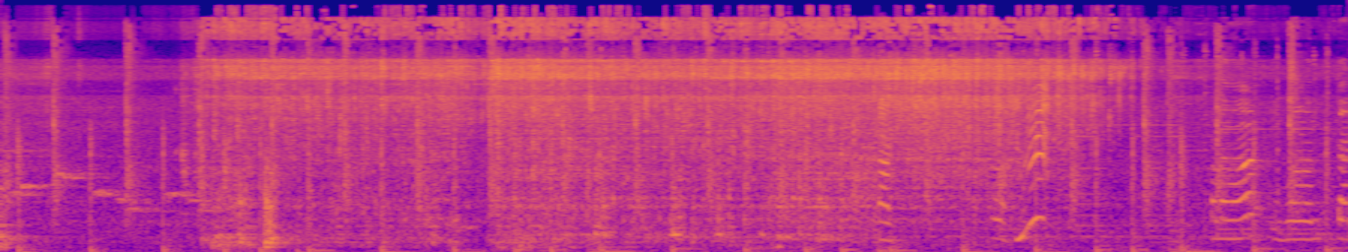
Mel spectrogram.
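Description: Tap water fills a container for washing a bicycle, a steady rushing gush with clanks and knocks of handling, and someone talks intermittently over it.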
